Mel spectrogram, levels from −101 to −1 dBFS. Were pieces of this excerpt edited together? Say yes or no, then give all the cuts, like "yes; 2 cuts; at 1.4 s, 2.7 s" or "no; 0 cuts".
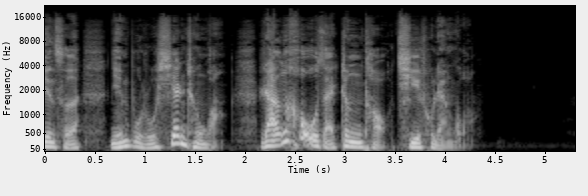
no; 0 cuts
